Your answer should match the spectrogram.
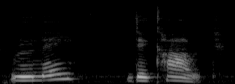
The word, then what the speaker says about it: René Descartes: His name was René Descartes, pronounced René Descartes.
